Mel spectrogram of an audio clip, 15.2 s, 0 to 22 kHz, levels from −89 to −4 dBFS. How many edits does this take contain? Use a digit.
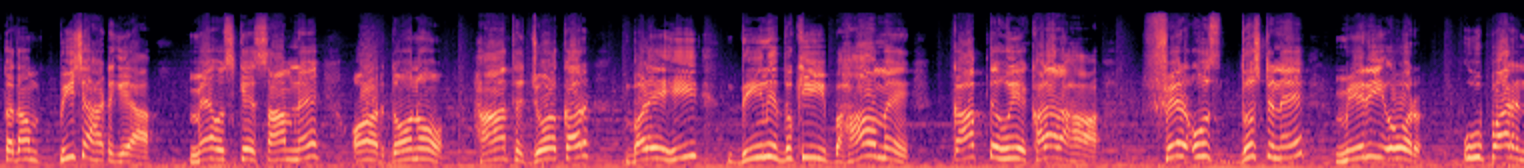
0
